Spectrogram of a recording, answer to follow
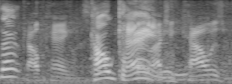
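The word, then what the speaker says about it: ข้าวแกง: we're going to go to how do you pronounce that cow Kang cow Kang actually cow is rice Kang is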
